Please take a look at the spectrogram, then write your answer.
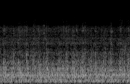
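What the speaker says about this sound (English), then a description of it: "1934 Ford Roadster powered by a Roush Yates 8-cylinder, 358 cubic inch small block" A 1934 Ford Roadster with a Roush Yates 358 cubic inch small-block V8 rumbles steadily and loudly on the El Mirage dry lake racing course, a dense continuous engine drone with no talk.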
